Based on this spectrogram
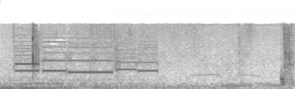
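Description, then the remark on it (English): A cordless phone's keypad is dialed, about five quick touch-tone beeps in a row. They ring out clearly over a low background hum, followed by a pause and a faint click. “picks up a cordless phone receiver.”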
